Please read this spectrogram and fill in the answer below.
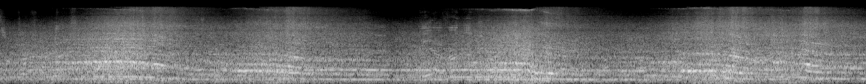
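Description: Formula One cars' turbocharged V6 hybrid engines passing one after another on the Monaco street circuit, about four cars roughly two seconds apart. Each engine note swells as it comes past and drops in pitch as it goes away.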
